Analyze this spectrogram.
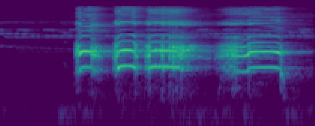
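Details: Sumatran red junglefowl crowing during traditional trapping in Sumatra: one short crow of four joined, harsh, rasping syllables, the last drawn out and falling at the end, against silence.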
